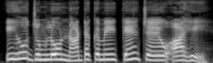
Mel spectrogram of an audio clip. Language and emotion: Sindhi, neutral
